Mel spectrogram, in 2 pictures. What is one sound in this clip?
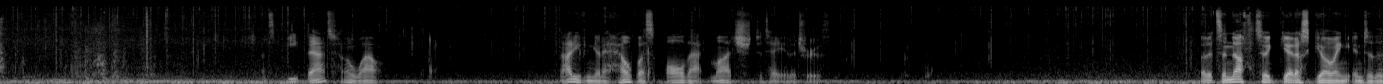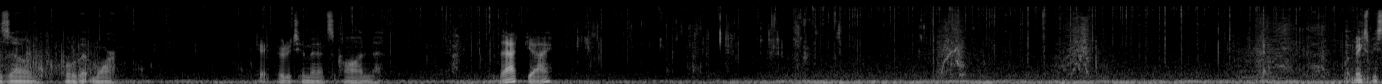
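A campfire crackles and hisses steadily.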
